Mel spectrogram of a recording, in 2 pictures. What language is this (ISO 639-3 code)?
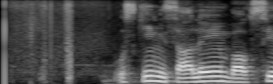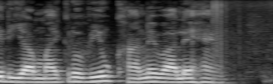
urd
